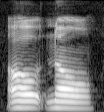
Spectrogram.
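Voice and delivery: usual speaking voice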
